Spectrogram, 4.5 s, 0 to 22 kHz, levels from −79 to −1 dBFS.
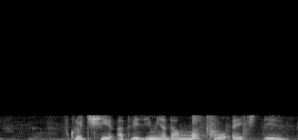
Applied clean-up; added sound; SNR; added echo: none; none; none; none.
